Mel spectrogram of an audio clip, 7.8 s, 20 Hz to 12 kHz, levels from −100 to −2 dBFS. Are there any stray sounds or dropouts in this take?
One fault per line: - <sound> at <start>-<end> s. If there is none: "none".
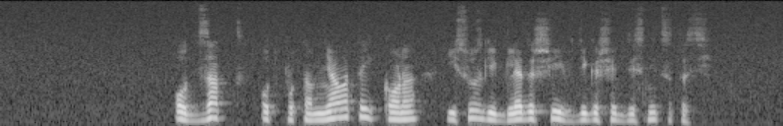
none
